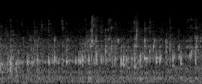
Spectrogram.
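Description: Water poured in a steady stream from a jug into a glass tumbler, splashing onto pre-workout powder. The filling note rises slightly as the glass fills.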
